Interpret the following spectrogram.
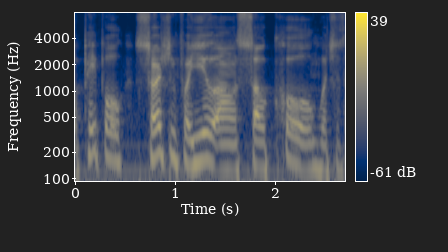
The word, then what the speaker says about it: Sokule: interest, and so people searching for you on Sokule, which is how it's pronounced, they know your interest, and therefore, when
